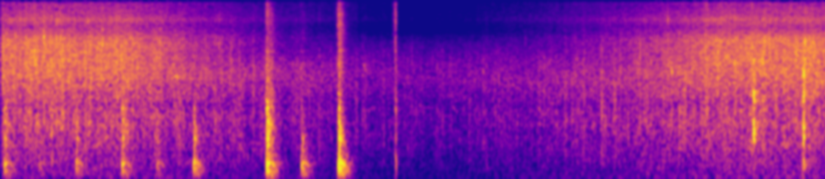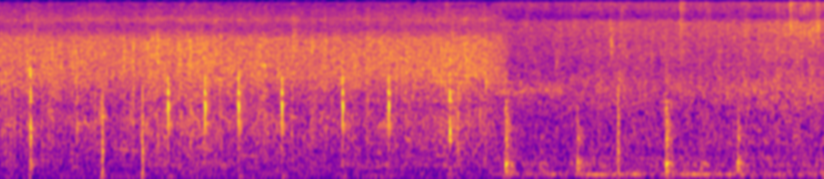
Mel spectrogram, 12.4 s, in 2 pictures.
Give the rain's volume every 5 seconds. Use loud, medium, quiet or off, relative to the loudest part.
medium, loud, loud.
